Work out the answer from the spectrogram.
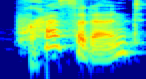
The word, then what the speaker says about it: precedent: The difference is this S, S, and Z, Z, which is voiced. That is the main difference in these two words, just one little sound. So to say precedent, what you're going to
